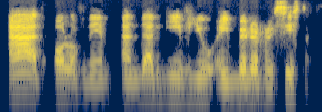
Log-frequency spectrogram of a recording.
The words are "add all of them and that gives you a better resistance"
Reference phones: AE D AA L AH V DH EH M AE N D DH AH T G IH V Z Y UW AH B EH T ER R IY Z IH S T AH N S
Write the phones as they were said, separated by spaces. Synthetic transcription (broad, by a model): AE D AA L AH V DH EH M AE N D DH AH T G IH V Y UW AH B EH T ER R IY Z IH S T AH N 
